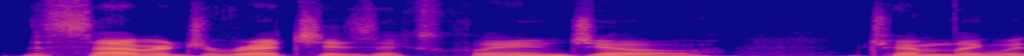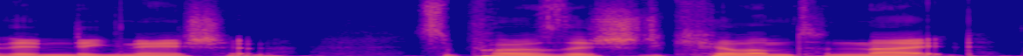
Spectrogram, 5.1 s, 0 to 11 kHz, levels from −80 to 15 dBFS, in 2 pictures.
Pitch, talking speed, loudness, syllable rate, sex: 120 Hz, 175 wpm, -21 LUFS, 6.1 syllables/s, male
